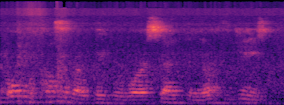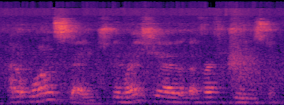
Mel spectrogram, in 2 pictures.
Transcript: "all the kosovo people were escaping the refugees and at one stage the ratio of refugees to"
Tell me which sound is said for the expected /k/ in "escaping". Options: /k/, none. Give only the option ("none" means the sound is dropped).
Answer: none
